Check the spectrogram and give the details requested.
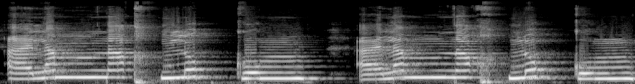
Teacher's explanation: قوف موٹا نہیں پڑھ رہی، میں کاف کو باریک کر رہی ہوں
